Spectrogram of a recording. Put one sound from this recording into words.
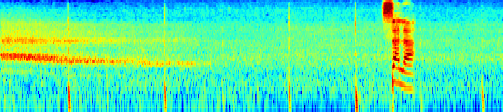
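A football is kicked several times with short dull thuds.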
